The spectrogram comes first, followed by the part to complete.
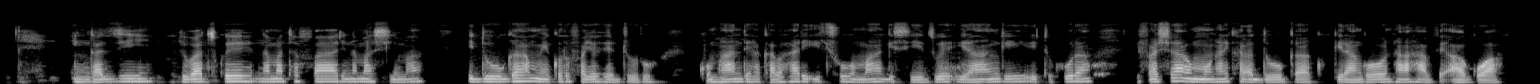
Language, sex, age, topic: Rundi, female, 18-24, education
